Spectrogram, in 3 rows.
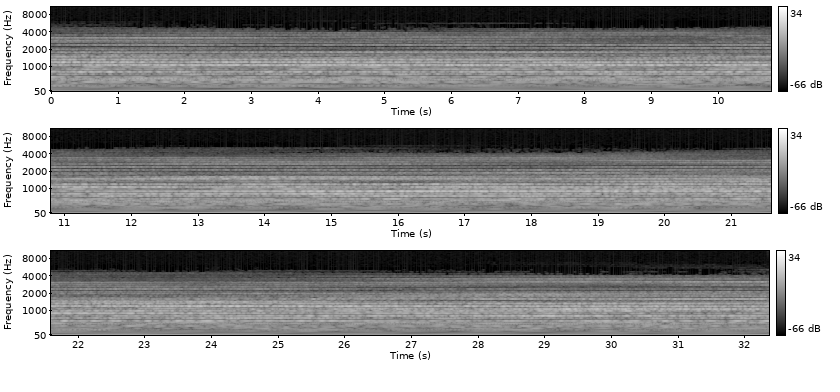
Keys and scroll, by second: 0.0 space, 29.2 space.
